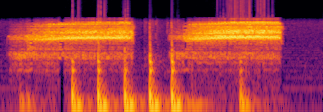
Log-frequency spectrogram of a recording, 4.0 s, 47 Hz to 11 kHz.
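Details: Barn owl pair in a nest box at Théding, May 2020: two long breathy hisses with a cluster of thumps and knocks in the gap between them.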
